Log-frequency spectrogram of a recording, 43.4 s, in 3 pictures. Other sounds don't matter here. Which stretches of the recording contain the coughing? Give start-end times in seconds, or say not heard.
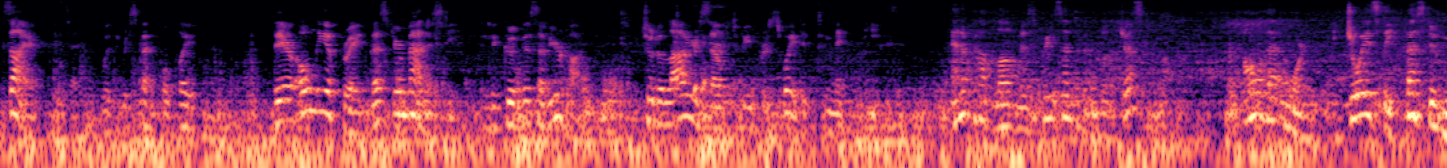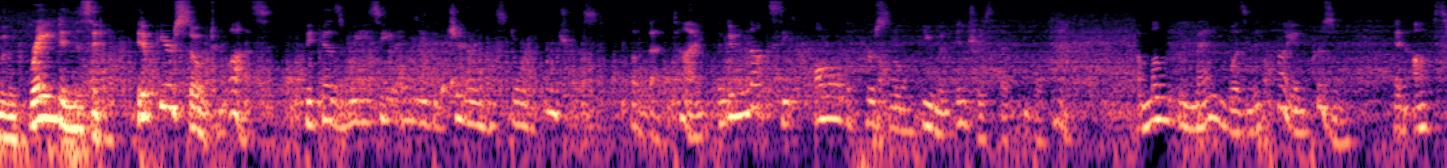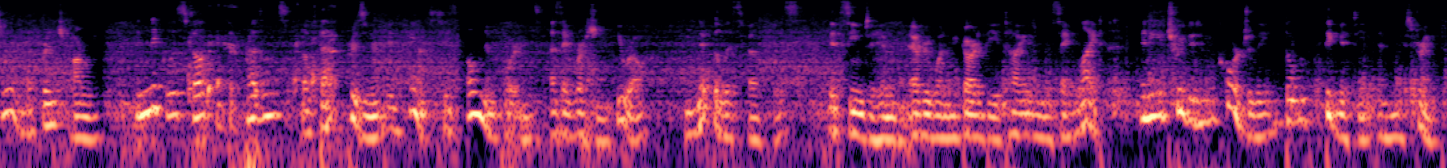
6.7-7.4, 18.6-19.2, 30.8-32.3.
